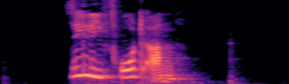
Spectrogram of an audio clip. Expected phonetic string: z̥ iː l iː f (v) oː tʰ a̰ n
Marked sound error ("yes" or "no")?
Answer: yes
